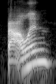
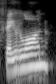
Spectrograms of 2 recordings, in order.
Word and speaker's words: Phalon: nuts when people mispronounce my name which is Balon not fatal on cuz a lot of people call me failure I'm like okay whatever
